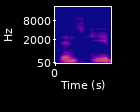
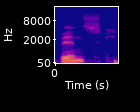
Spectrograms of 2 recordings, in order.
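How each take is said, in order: First: The word ends with an added ee sound. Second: The word ends on the k sound. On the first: The speaker calls it wrong. "often mispronounced Binsky" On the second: The speaker calls it right. "The E is silent"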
